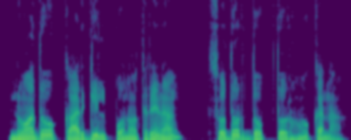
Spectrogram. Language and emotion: Santali, neutral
